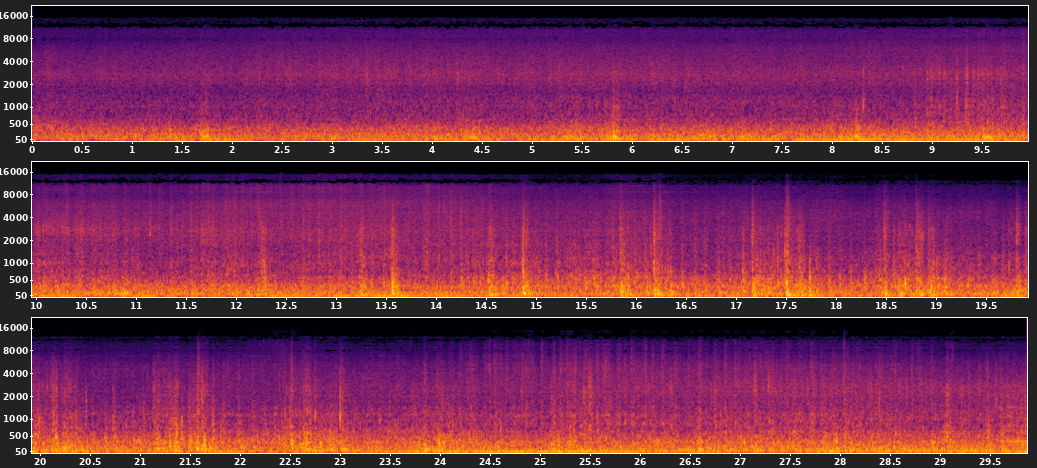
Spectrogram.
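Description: Peco tunnel car wash equipment working over a car: water spray drumming on the body with a steady rushing rumble. Irregular knocks and taps cluster in the middle stretch.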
